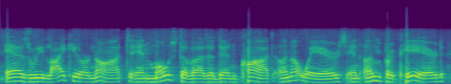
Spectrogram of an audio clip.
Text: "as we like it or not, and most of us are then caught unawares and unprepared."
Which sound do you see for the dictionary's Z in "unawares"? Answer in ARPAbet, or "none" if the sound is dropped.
Z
